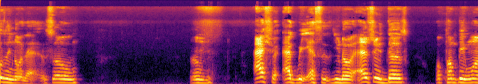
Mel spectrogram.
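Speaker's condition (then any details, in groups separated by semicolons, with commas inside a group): Cerebral palsy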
